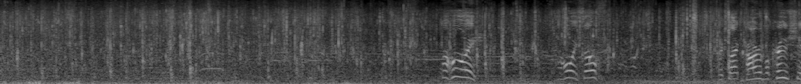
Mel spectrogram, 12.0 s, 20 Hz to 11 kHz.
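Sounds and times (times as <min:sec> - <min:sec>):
wind on microphone: 0:00.0 - 0:08.5
water splashing against kayak: 0:00.0 - 0:12.0.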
